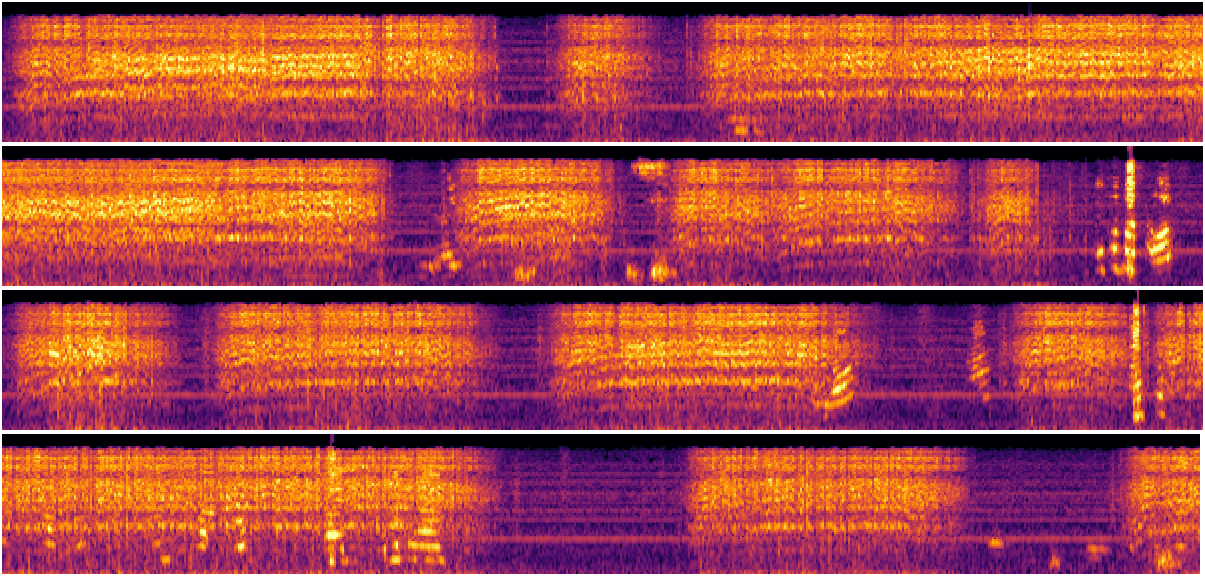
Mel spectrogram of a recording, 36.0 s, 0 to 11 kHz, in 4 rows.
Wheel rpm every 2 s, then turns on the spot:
110, 140, 60, 160, 160, 140, 70, 90, 20, 70, 110, 120, 40, 100, 160, 30, 100, 30.
none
